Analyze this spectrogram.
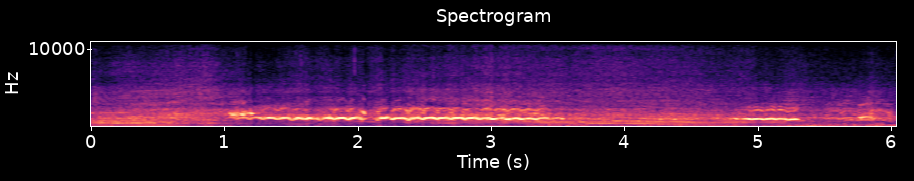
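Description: Tyres squeal through a corner.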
